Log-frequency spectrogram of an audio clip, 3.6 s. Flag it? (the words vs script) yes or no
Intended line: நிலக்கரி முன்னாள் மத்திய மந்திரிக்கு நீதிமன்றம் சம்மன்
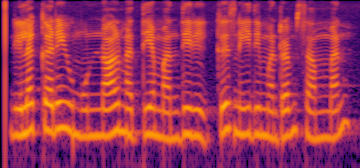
no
